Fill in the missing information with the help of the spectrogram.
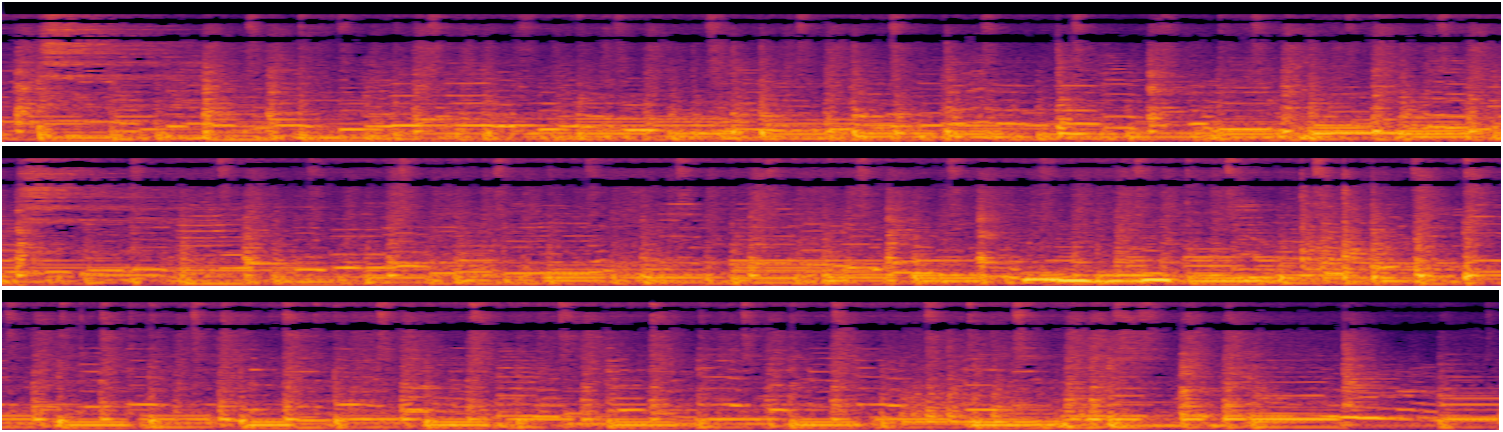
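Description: Live band playing: an electric guitar plays melodic lead lines over a drum kit and bass guitar.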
